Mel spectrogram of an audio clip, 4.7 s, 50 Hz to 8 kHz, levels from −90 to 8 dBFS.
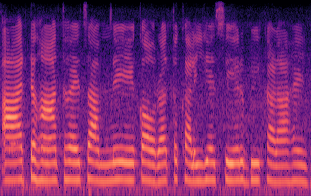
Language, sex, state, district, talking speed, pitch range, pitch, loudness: Hindi, female, Bihar, Katihar, 155 wpm, 210-225 Hz, 220 Hz, -17 LUFS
